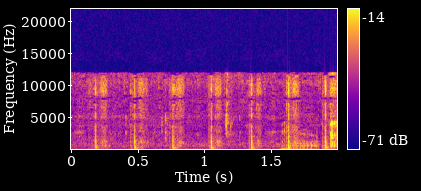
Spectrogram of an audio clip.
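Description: Screw cap of a neutron bubble detector being unscrewed by hand, giving a run of faint light clicks, about three or four a second, over a steady low hum.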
